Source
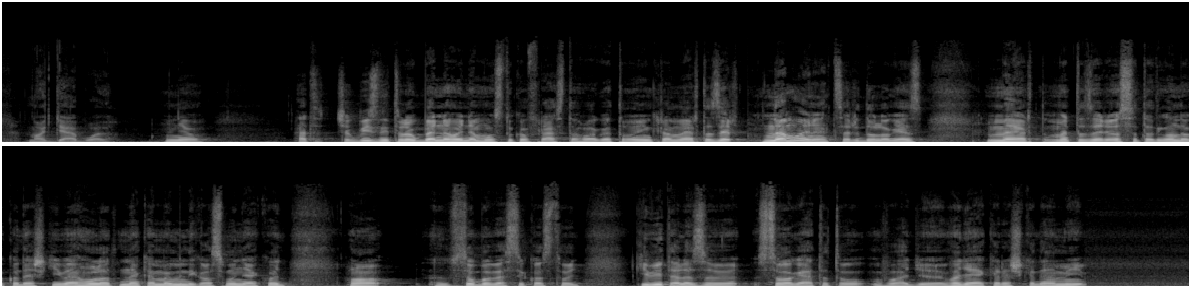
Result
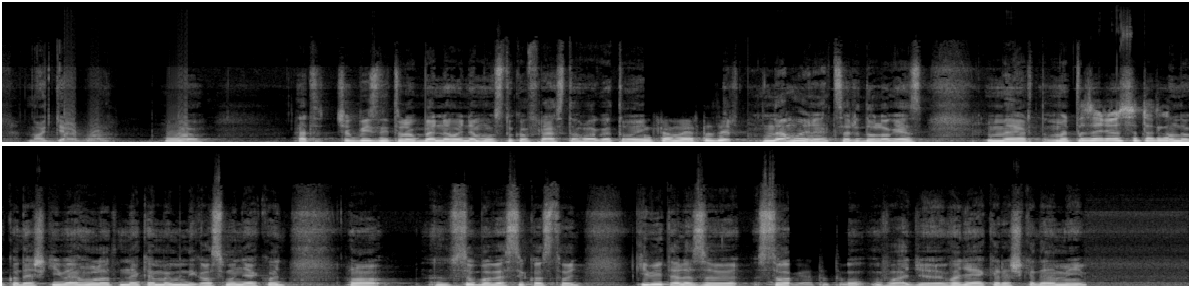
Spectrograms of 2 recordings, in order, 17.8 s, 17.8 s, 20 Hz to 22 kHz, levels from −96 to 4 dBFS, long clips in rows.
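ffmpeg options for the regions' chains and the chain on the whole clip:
ffmpeg -i in.wav -filter_complex "[0:a]asettb=1/sr,asplit=3[link_01][link_02][link_03];[link_01]atrim=end=0.474[link_04];[link_02]atrim=start=0.47:end=1.4,asetpts=PTS-STARTPTS,afade=type=in:duration=0.004:curve=qsin,afade=type=out:start_time=0.926:duration=0.004:curve=qsin,aemphasis=mode=reproduction:type=cd,bandreject=frequency=3200:width=21,aeval=exprs='abs(val(0))':channel_layout=same[link_05];[link_03]atrim=start=1.396[link_06];[link_04][link_05]acrossfade=duration=0.004:curve1=hsin:curve2=qsin[link_07];[link_07][link_06]acrossfade=duration=0.004:curve1=qsin:curve2=hsin,asettb=1/sr,asplit=3[link_08][link_09][link_10];[link_08]atrim=end=4.824[link_11];[link_09]atrim=start=4.82:end=5.42,asetpts=PTS-STARTPTS,afade=type=in:duration=0.004:curve=qsin,afade=type=out:start_time=0.596:duration=0.004:curve=qsin,acontrast=88,highpass=130,equalizer=frequency=170:width_type=q:width=4:gain=-8,equalizer=frequency=260:width_type=q:width=4:gain=-7,equalizer=frequency=520:width_type=q:width=4:gain=-9,equalizer=frequency=790:width_type=q:width=4:gain=7,equalizer=frequency=1200:width_type=q:width=4:gain=-8,equalizer=frequency=1800:width_type=q:width=4:gain=-10,lowpass=frequency=2200:width=0.5412,lowpass=frequency=2200:width=1.3066[link_12];[link_10]atrim=start=5.416[link_13];[link_11][link_12]acrossfade=duration=0.004:curve1=hsin:curve2=qsin[link_14];[link_14][link_13]acrossfade=duration=0.004:curve1=qsin:curve2=hsin,asettb=1/sr,asplit=3[link_15][link_16][link_17];[link_15]atrim=end=8.104[link_18];[link_16]atrim=start=8.1:end=8.76,asetpts=PTS-STARTPTS,afade=type=in:duration=0.004:curve=qsin,afade=type=out:start_time=0.656:duration=0.004:curve=qsin,bandreject=frequency=990:width=5.4,afreqshift=180,lowpass=frequency=5000:width_type=q:width=13[link_19];[link_17]atrim=start=8.756[link_20];[link_18][link_19]acrossfade=duration=0.004:curve1=hsin:curve2=qsin[link_21];[link_21][link_20]acrossfade=duration=0.004:curve1=qsin:curve2=hsin,asettb=1/sr,asplit=3[link_22][link_23][link_24];[link_22]atrim=end=14.814[link_25];[link_23]atrim=start=14.81:end=15.26,asetpts=PTS-STARTPTS,afade=type=in:duration=0.004:curve=qsin,afade=type=out:start_time=0.446:duration=0.004:curve=qsin,lowpass=1300,afreqshift=-59,acompressor=threshold=-42dB:ratio=16:attack=3.2:release=140:knee=1:detection=peak[link_26];[link_24]atrim=start=15.256[link_27];[link_25][link_26]acrossfade=duration=0.004:curve1=hsin:curve2=qsin[link_28];[link_28][link_27]acrossfade=duration=0.004:curve1=qsin:curve2=hsin,deesser=0.85,superequalizer=6b=3.55:8b=1.78:9b=0.316:16b=2.82,acompressor=threshold=-24dB:ratio=6,volume=6.5dB" out.wav

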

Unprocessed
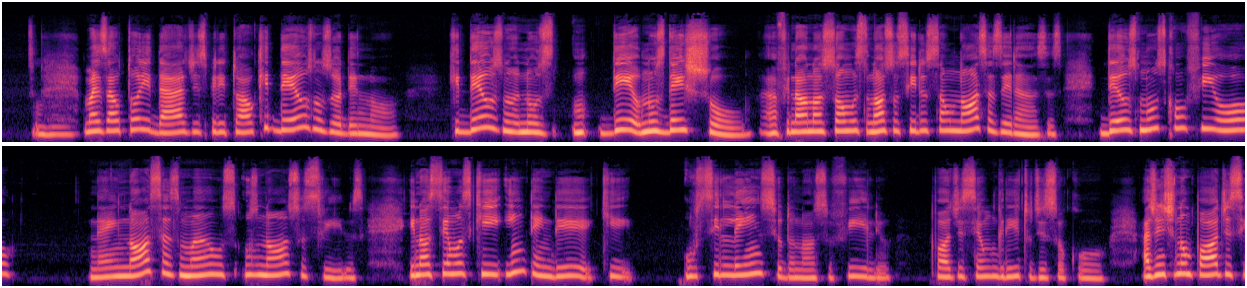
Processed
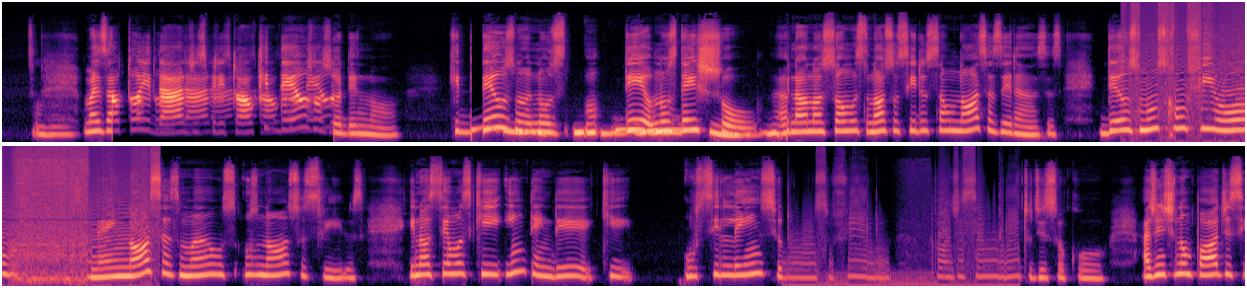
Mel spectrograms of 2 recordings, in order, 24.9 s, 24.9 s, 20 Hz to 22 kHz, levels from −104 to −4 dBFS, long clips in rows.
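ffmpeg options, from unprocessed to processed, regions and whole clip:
ffmpeg -i in.wav -filter_complex "[0:a]asettb=1/sr,asplit=3[link_01][link_02][link_03];[link_01]atrim=end=1.104[link_04];[link_02]atrim=start=1.1:end=3.32,asetpts=PTS-STARTPTS,afade=type=in:duration=0.004:curve=qsin,afade=type=out:start_time=2.216:duration=0.004:curve=qsin,highpass=frequency=1400:width_type=q:width=8.1,equalizer=frequency=9700:width=2.3:gain=-10,aecho=1:1:249|498|747:0.251|0.0603|0.0145,atrim=end_sample=97902[link_05];[link_03]atrim=start=3.316[link_06];[link_04][link_05]acrossfade=duration=0.004:curve1=hsin:curve2=qsin[link_07];[link_07][link_06]acrossfade=duration=0.004:curve1=qsin:curve2=hsin,asettb=1/sr,asplit=3[link_08][link_09][link_10];[link_08]atrim=end=4.694[link_11];[link_09]atrim=start=4.69:end=7.85,asetpts=PTS-STARTPTS,afade=type=in:duration=0.004:curve=qsin,afade=type=out:start_time=3.156:duration=0.004:curve=qsin,lowshelf=frequency=450:gain=10.5,acrossover=split=230[link_12][link_13];[link_13]adelay=120[link_14];[link_12][link_14]amix=inputs=2:normalize=0,atrim=end_sample=139356[link_15];[link_10]atrim=start=7.846[link_16];[link_11][link_15]acrossfade=duration=0.004:curve1=hsin:curve2=qsin[link_17];[link_17][link_16]acrossfade=duration=0.004:curve1=qsin:curve2=hsin,asettb=1/sr,asplit=3[link_18][link_19][link_20];[link_18]atrim=end=11.194[link_21];[link_19]atrim=start=11.19:end=14.01,asetpts=PTS-STARTPTS,afade=type=in:duration=0.004:curve=qsin,afade=type=out:start_time=2.816:duration=0.004:curve=qsin,aeval=exprs='val(0)+0.5*0.0376*sgn(val(0))':channel_layout=same,bandreject=frequency=3000:width=14[link_22];[link_20]atrim=start=14.006[link_23];[link_21][link_22]acrossfade=duration=0.004:curve1=hsin:curve2=qsin[link_24];[link_24][link_23]acrossfade=duration=0.004:curve1=qsin:curve2=hsin,asettb=1/sr,asplit=3[link_25][link_26][link_27];[link_25]atrim=end=20.234[link_28];[link_26]atrim=start=20.23:end=22.61,asetpts=PTS-STARTPTS,afade=type=in:duration=0.004:curve=qsin,afade=type=out:start_time=2.376:duration=0.004:curve=qsin,acompressor=mode=upward:threshold=-39dB:ratio=2.5:attack=3.2:release=140:knee=2.83:detection=peak,aeval=exprs='val(0)+0.00355*(sin(2*PI*60*n/s)+sin(2*PI*2*60*n/s)/2+sin(2*PI*3*60*n/s)/3+sin(2*PI*4*60*n/s)/4+sin(2*PI*5*60*n/s)/5)':channel_layout=same,aeval=exprs='(tanh(112*val(0)+0.5)-tanh(0.5))/112':channel_layout=same[link_29];[link_27]atrim=start=22.606[link_30];[link_28][link_29]acrossfade=duration=0.004:curve1=hsin:curve2=qsin[link_31];[link_31][link_30]acrossfade=duration=0.004:curve1=qsin:curve2=hsin" out.wav

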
